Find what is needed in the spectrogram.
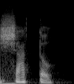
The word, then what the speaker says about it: château: 在波尔多有城堡酒庄叫 Chateau，嗯，你可以在酒标上面看到 C H A T E A U，Chateau，然后那个 A 上面有一个盖子，有一个尖尖的那个盖子，那是法文的拼法，那其实不会影响发音的，就是念 Château。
